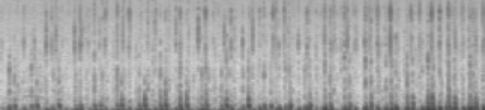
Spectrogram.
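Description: Fingertips and nails rapidly tap and scratch the synthetic leather upper of a white Nike sneaker with a foam sole and hollow inside. This makes a quick, irregular patter of dull, low, muffled thumps. Each hit dies away almost instantly, with faint scratchy texture between them.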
